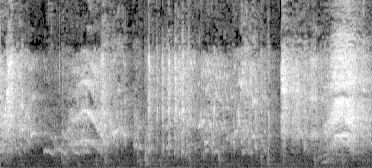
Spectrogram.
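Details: Several budgerigars twittering in a continuous, busy warble of high squeaky notes and rapid chirps, ending with a louder harsh squawk.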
